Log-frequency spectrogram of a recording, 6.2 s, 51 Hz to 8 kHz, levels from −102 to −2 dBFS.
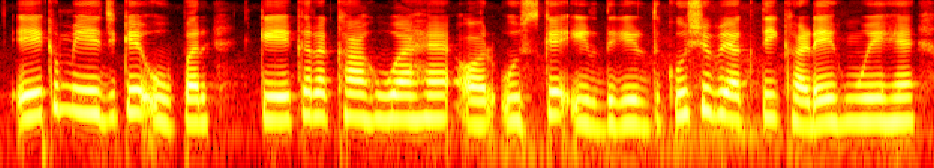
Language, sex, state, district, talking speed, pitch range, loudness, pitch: Hindi, female, Uttar Pradesh, Lalitpur, 165 wpm, 205-245 Hz, -15 LUFS, 220 Hz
